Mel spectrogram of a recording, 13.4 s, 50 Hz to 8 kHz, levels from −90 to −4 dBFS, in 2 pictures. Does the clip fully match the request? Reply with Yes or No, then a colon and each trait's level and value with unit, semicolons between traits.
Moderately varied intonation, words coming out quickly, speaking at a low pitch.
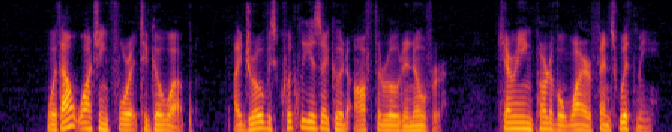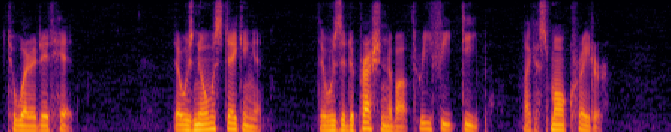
Yes: average, 3.9 semitones; fast, 220 wpm; low, 115 Hz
